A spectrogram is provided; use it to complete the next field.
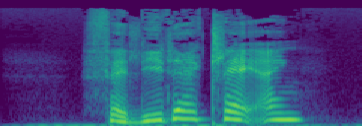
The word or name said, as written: falliterklæring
